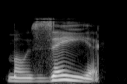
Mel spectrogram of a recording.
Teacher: this s does sound like a z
